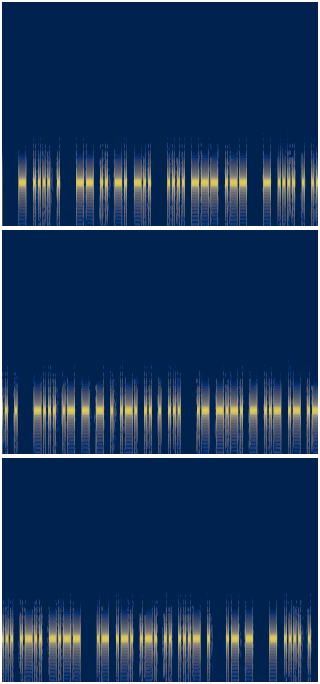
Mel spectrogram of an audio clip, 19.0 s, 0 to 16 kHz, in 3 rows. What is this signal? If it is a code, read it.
Morse code, heard as a keyed tone, about 25 wpm, 600 Hz. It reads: THE MIND HOW THESE BATTERIES ACTUALLY ARRIVE AT THE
